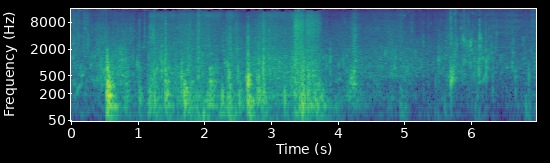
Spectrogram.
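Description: Canoe landing on a rocky shore, its hull knocking and scraping as the paddler climbs out: a run of knocks and clatter, the loudest thumps about half a second and two and a half seconds in, with a short rustling shuffle about three and a half seconds in.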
